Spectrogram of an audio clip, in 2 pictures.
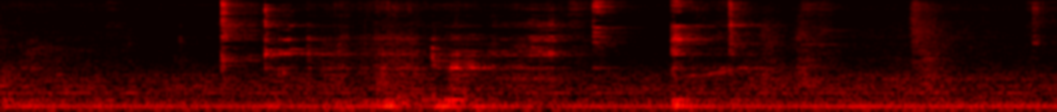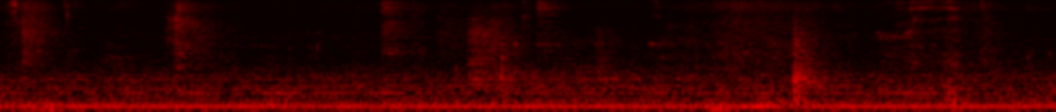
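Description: Metal knife and fork clinking and scraping on a ceramic plate while cutting an omelette, a few light clinks in the first few seconds, then quieter. A steady low hum runs underneath.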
